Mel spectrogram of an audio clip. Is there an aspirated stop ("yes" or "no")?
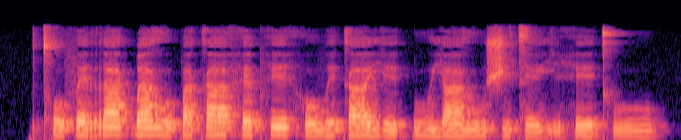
yes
